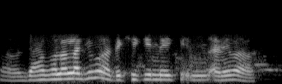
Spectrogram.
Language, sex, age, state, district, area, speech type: Odia, female, 18-30, Odisha, Ganjam, urban, conversation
